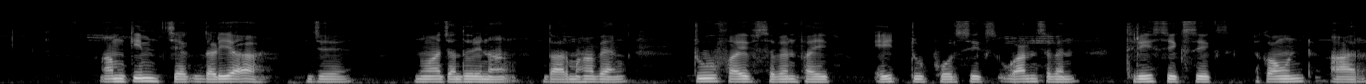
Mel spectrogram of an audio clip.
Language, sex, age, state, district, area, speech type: Santali, male, 18-30, West Bengal, Purba Bardhaman, rural, read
